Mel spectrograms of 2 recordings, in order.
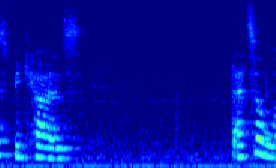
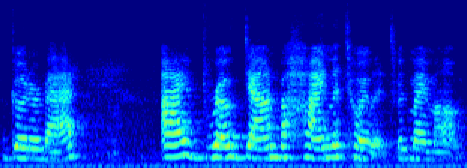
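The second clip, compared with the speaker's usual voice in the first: ordinary delivery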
